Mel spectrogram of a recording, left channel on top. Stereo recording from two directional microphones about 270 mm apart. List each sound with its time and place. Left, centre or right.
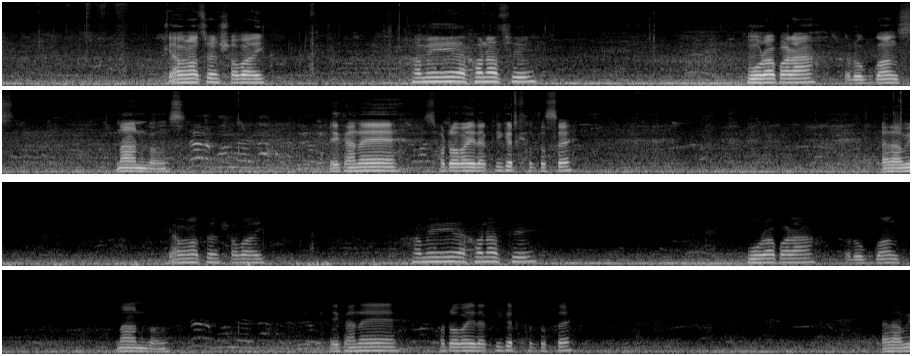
1.6 s speech: left
4.1 s speech: left
7.4 s speech: left
10.2 s speech: centre
12.4 s speech: centre
17.8 s speech: centre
